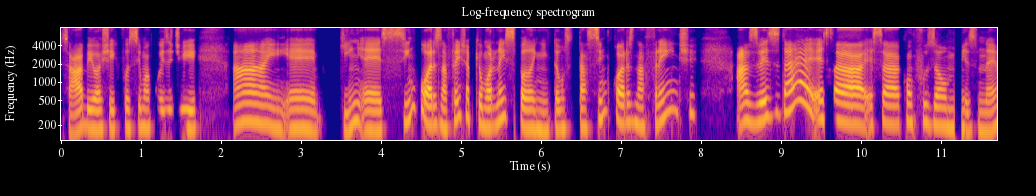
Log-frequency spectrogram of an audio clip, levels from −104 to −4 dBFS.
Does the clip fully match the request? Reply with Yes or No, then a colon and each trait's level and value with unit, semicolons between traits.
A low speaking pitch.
No: high, 200 Hz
